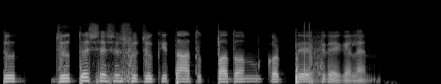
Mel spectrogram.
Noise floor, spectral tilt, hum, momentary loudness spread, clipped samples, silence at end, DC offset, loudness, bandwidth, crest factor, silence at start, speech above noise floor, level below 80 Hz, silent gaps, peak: -69 dBFS; -7.5 dB/octave; none; 7 LU; under 0.1%; 0.6 s; under 0.1%; -25 LUFS; 7.6 kHz; 22 dB; 0.05 s; 45 dB; -46 dBFS; none; -4 dBFS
